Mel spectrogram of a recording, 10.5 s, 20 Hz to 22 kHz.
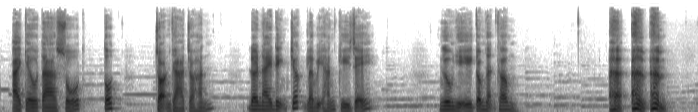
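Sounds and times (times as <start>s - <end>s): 
speech: 0.2s - 5.6s, 6.6s - 7.8s, 9.1s - 10.1s
narrator clearing throat while voicing a character: 9.2s - 10.1s.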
